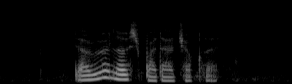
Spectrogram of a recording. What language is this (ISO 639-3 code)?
eng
